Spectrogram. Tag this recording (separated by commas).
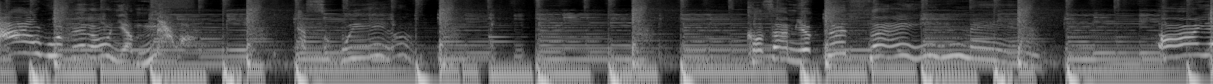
Music, Singing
